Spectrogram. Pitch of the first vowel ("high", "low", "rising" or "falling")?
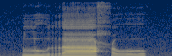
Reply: falling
